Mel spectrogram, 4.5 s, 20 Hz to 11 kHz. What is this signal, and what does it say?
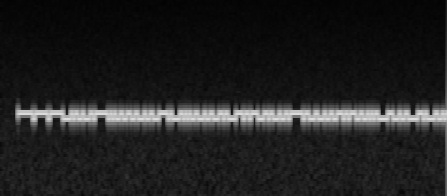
RTTY (50 baud, 170 Hz shift), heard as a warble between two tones, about 1550 Hz centre. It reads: SI MES NO, A CURT …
